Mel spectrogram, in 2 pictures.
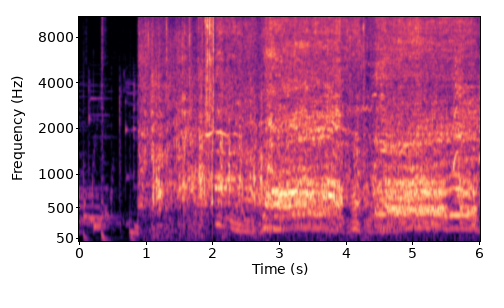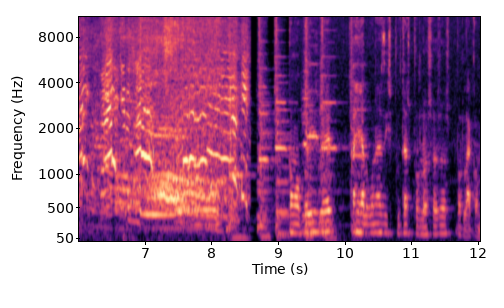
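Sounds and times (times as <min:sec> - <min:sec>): bears roaring and growling: 0:00.9 - 0:08.6.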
